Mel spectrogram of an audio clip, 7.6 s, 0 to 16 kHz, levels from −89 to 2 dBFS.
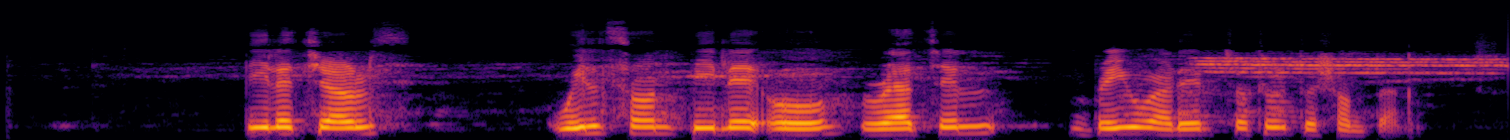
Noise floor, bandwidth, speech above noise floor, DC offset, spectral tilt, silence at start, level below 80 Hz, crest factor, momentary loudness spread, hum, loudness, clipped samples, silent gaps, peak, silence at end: -68 dBFS; 7 kHz; 48 dB; under 0.1%; -5.5 dB/octave; 1.25 s; -78 dBFS; 18 dB; 11 LU; none; -21 LUFS; under 0.1%; none; -4 dBFS; 0 s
